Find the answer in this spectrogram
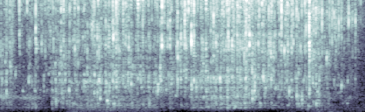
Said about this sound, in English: What's happening, it's so saturated that it's just leaking through, right? It's not a surprise to anybody. But let me show you another way to get that water out, what's coming in for it to go out.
